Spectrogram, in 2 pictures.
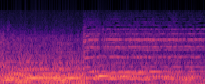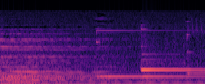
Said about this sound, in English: Did you hear the chimes? It sounds like the bell in our tower.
